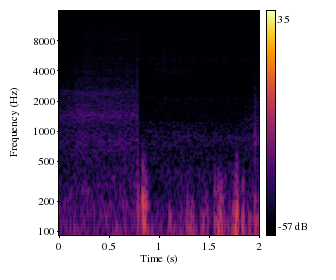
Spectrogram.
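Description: Wind rumbling on the microphone, with a few soft low thumps from handling. The hiss drops away abruptly about a second in.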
